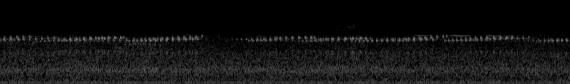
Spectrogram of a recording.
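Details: Frogs give a high, fast pulsing trill that runs almost without a break, pausing for a moment midway, over a faint low hum, with birds singing in the background, where geese families raise their young.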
